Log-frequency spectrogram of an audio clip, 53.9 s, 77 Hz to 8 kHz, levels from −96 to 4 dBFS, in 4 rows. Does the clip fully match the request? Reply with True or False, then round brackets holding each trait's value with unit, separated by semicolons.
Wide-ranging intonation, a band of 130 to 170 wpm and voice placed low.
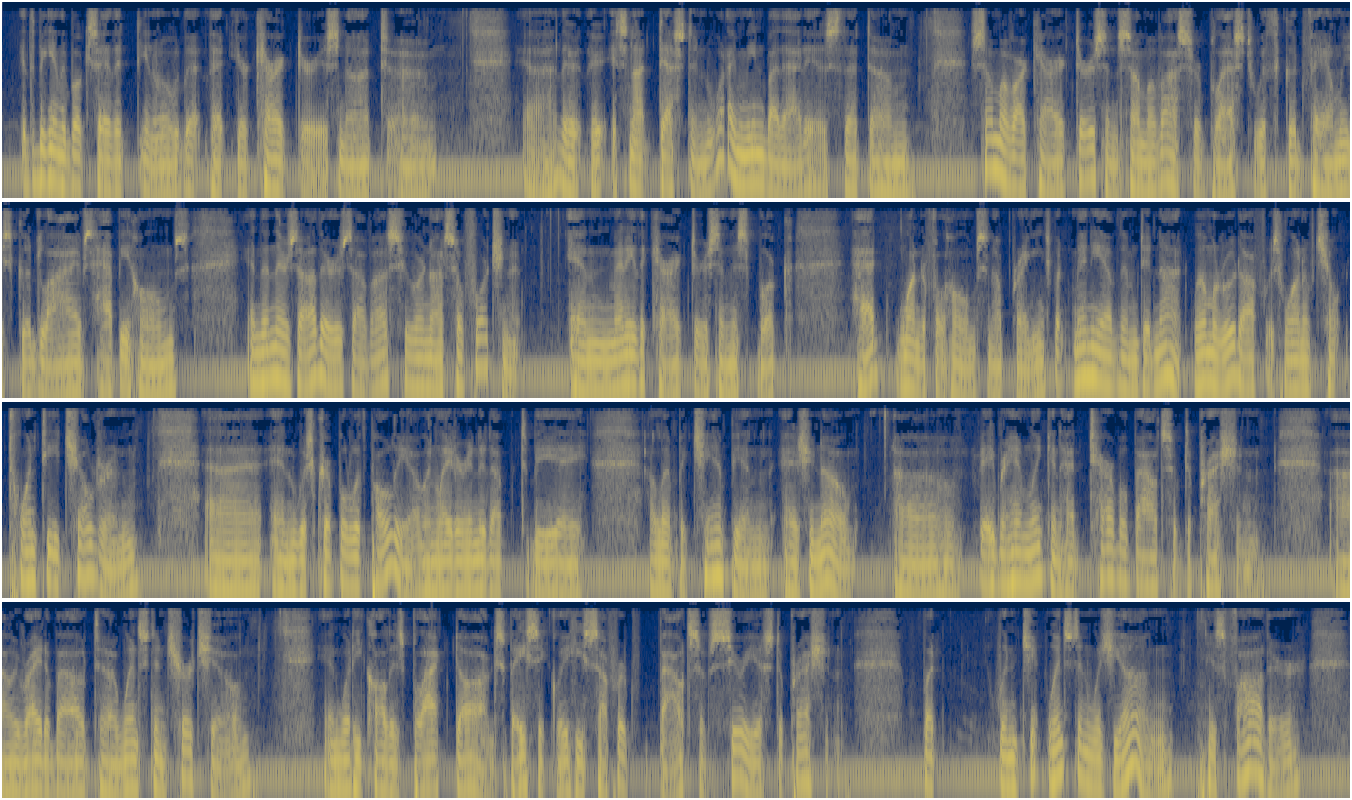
True (6.2 semitones; 155 wpm; 105 Hz)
